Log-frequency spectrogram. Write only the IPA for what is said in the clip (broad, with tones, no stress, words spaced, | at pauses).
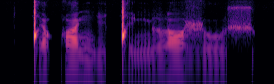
ǃɪ˧˩qʷɛ˥ ŋi˧ǃɪ˩˧ɲlːɔ˥ ɮu˧ʃ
